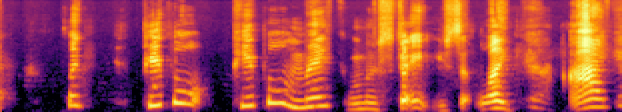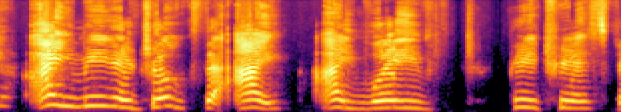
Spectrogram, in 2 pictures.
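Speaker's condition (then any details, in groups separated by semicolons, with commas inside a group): Cerebral palsy; present from birth, severe; about 22 years since birth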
